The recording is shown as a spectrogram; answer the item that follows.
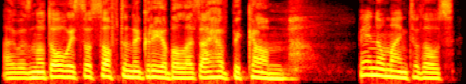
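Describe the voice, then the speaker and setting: A woman voice actor playing a seasoned, older druid warrior in a video game, wry, stern and proud, with measured, commanding delivery. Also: low voice, no room sound, studio quality, natural voice. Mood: cool, guarded. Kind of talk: scripted video game dialogue.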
